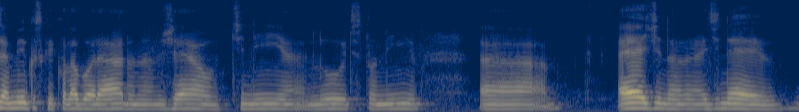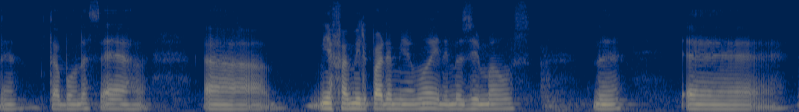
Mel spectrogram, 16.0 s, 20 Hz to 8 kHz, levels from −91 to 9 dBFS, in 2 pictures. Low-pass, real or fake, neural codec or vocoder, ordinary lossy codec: none; real; none; none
